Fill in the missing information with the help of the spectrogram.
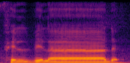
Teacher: وقف کی صورت میں دال ساکن پڑھا جائے گا، اس پر قلقلہ بھی ہوگا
